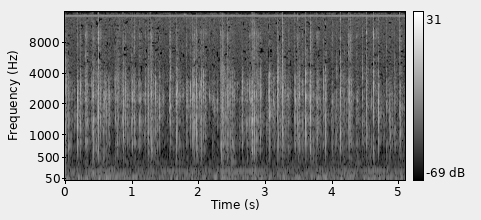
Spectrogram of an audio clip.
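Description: Fingertips rapidly tap and type on a full-size black plastic computer keyboard with hollow keycaps. A dense, continuous stream of short, bright plastic clacks with almost no ring, over a faint low steady hum.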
